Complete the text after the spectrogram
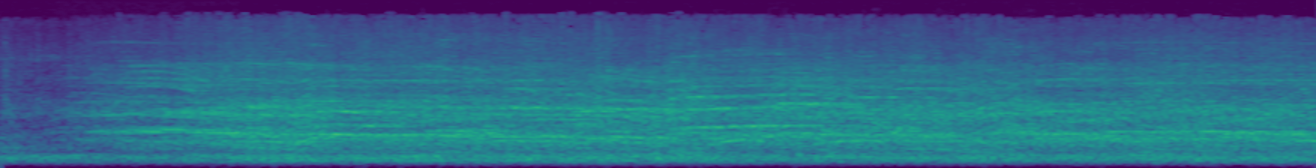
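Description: A crowd of men shouts in a large echoing hall.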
